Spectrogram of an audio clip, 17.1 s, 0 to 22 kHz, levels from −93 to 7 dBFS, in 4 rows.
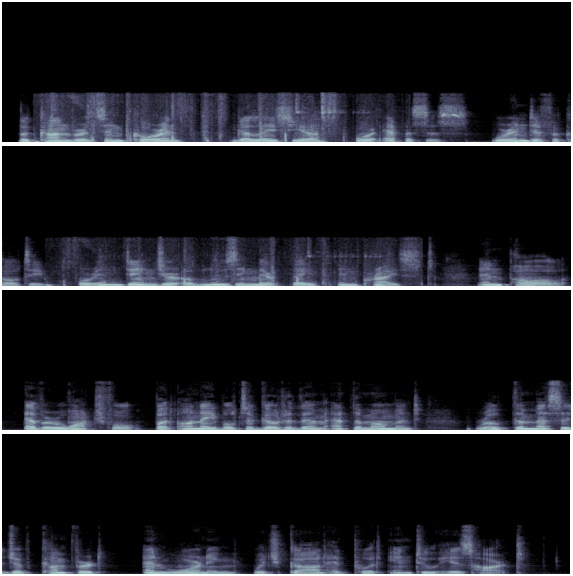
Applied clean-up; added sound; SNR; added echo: neural mask model RNNoise.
